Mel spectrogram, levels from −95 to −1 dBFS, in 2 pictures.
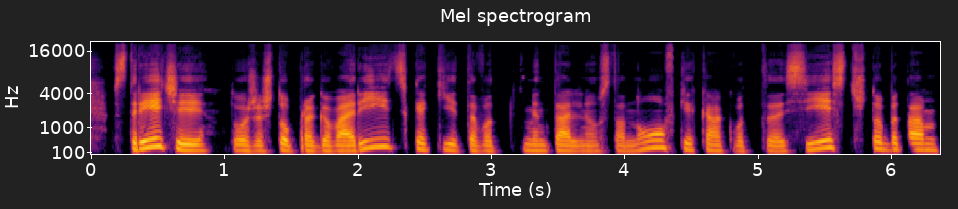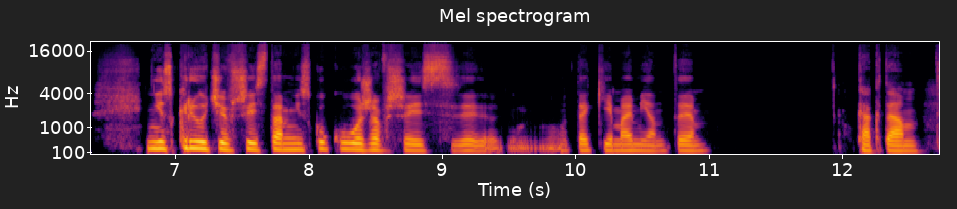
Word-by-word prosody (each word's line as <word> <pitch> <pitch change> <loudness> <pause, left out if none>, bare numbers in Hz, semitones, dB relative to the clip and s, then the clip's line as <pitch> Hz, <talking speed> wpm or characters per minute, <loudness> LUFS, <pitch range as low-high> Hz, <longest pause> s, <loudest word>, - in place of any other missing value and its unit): встречей 190 - +5
тоже, 155 -2 -2
что 150 +4 +1
проговорить, 150 - +1
какие-то 170 -4 -3
вот 145 -2 -6 0.2
ментальные 150 -3 -2
установки, 175 - -3
как 150 -4 -3
вот, 140 -3 -8
э, 140 -1 -2
сесть, 185 - +1
чтобы 185 -2 -2
там 175 -2 +2 0.4
не 200 0 +4
скрючившись 195 -4 +4
там, 180 -2 +3
не 180 - -2
скукожившись, 175 -5 -1
м. 150 -1 -6
Вот 220 -5 -17
такие 165 0 -4
моменты. 155 -1 -3 1.2
Как 155 - -1
там 145 -3 +1
165 Hz, 120 wpm, -24 LUFS, 150-190 Hz, 1.2 s, встречей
